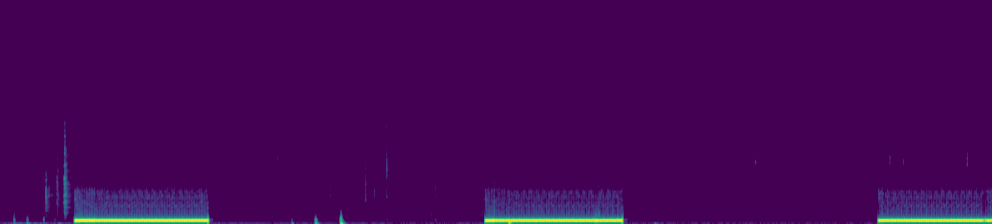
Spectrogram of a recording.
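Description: A telephone dial tone sounds through a broken phone system: three long, steady, mid-pitched tone bursts separated by silent gaps, the last one cut off at the end.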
